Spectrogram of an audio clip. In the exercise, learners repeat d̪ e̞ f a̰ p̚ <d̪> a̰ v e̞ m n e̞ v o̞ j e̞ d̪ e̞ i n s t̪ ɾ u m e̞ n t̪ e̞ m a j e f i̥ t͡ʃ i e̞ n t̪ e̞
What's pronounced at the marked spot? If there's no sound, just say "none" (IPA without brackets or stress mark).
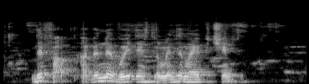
t̪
